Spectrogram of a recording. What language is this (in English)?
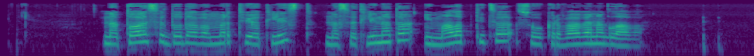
Macedonian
